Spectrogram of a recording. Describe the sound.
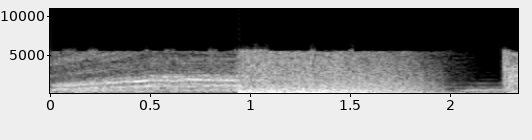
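A loud synthesized attack effect from a creature-battle video game: a bright whooshing tone swells into a harsh, noisy booming burst that holds, then cuts out abruptly before a short final crackle.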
